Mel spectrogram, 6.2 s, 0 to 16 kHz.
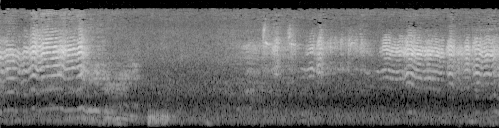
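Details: Mating Iberian lynxes, recorded 05-01-24, give quavering, tremulous yowls that rise and fall, with a brief low growl-like sound midway before the warbling calls resume.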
